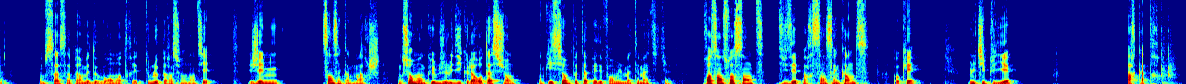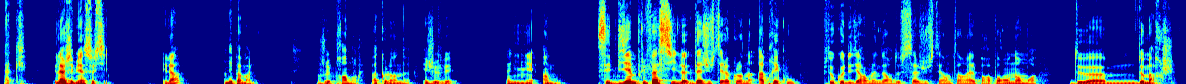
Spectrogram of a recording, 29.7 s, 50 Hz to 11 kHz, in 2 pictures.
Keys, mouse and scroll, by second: 3.2 drag, 3.5-4.9 drag, 4.8-19.2 right drag, 4.8 middle click, 5.8-18.5 drag, 5.8-18.5 middle drag, 19.2 Tab, 20.2 KP_1, 21.2 g, 23.7 Tab, 24.1 middle click, 24.4 z, 24.8 middle click, 25.7 click, 26.2 click, 27.3 click, 27.3 middle click, 27.3-29.6 right drag, 27.9-28.5 scroll up 3, 28.7 middle click.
